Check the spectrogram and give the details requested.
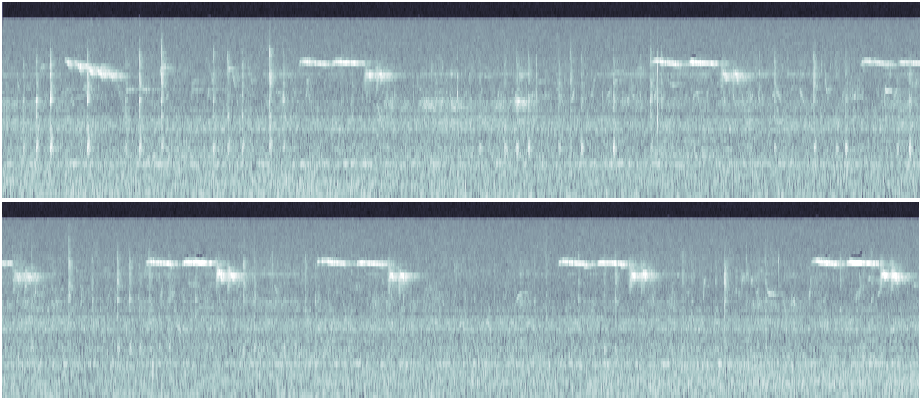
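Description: A small bird calls over and over, one high two-part note about every two seconds, a thin whistle dropping to a lower note. Light clicks sound during the first few seconds, over faint steady background noise.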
